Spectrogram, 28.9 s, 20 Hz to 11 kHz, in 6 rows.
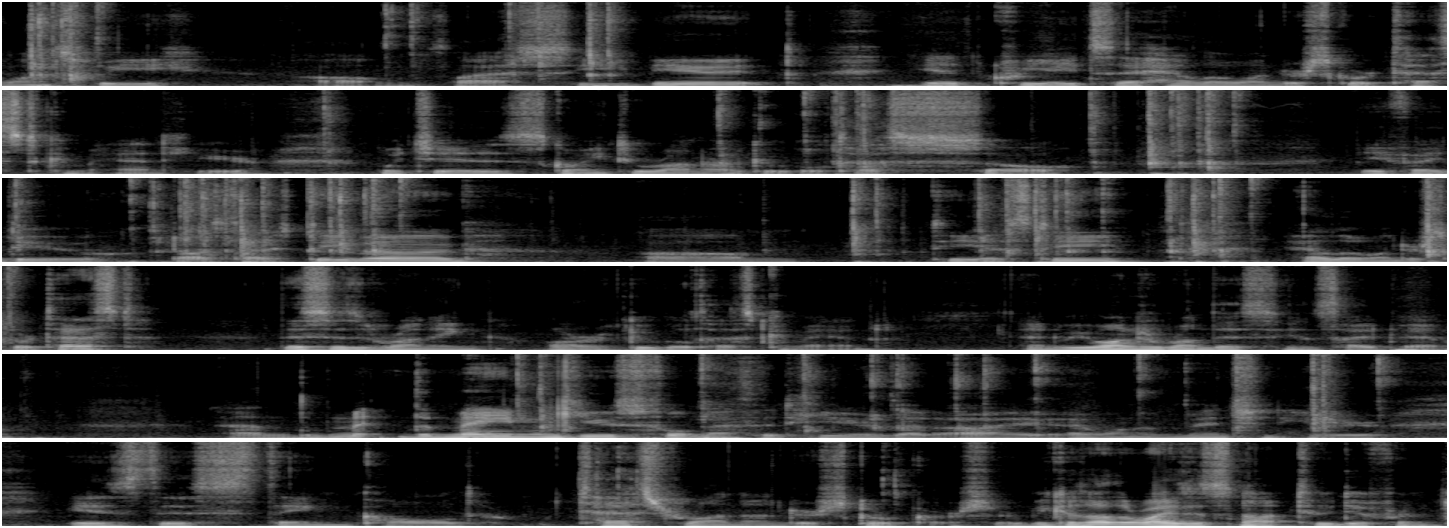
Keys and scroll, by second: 0.0-2.6 typing, 6.9-8.6 typing, 8.7 Return, 9.8-14.1 typing, 14.3 Return, 21.0 super+l, 22.1 ctrl+Page_Up, 22.4 ctrl+Page_Up, 23.5 ctrl+Page_Down.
